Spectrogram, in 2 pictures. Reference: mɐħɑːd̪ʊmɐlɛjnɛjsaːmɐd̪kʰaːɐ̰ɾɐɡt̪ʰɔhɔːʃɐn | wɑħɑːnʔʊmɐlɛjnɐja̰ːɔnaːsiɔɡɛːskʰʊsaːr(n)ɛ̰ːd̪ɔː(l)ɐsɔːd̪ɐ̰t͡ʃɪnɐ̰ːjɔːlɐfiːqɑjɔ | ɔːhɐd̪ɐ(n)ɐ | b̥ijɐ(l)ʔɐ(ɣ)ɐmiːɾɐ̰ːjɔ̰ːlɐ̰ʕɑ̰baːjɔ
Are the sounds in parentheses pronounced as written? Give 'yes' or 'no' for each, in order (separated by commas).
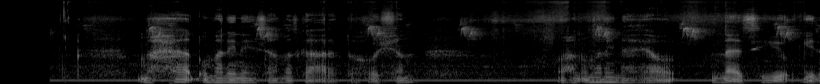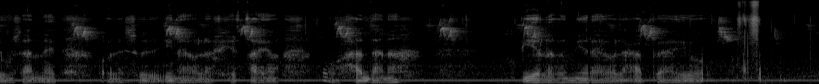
yes, yes, yes, yes, yes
